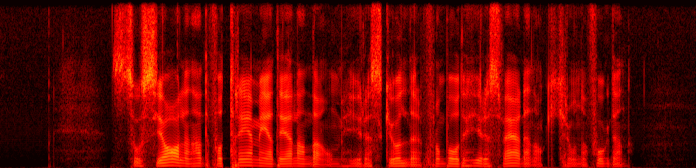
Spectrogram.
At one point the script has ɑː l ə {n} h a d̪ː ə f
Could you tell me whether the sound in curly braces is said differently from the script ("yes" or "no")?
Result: no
